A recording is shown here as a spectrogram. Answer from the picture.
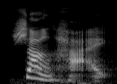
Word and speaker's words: Shanghai: a word in pinyon the pronunciation for the famous city shanghai is shanghai the first syllable here is made of an initial and a final and a fourth falling tone the second syllable is made of an initial and a final i and a third falling then rising tone hi shanghai well done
